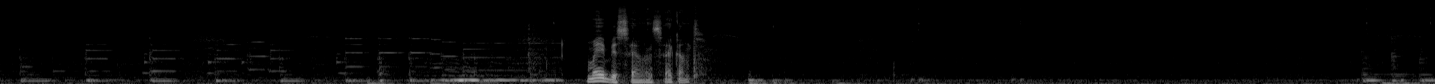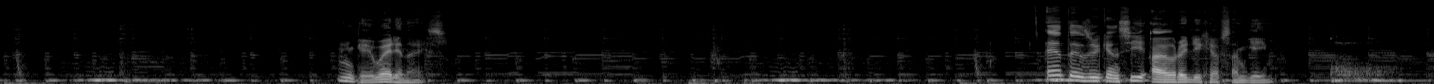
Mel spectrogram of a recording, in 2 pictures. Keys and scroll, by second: 3.6 space, 7.4 7, 7.7 Return, 13.8 space, 21.2 space, 23.9 space.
